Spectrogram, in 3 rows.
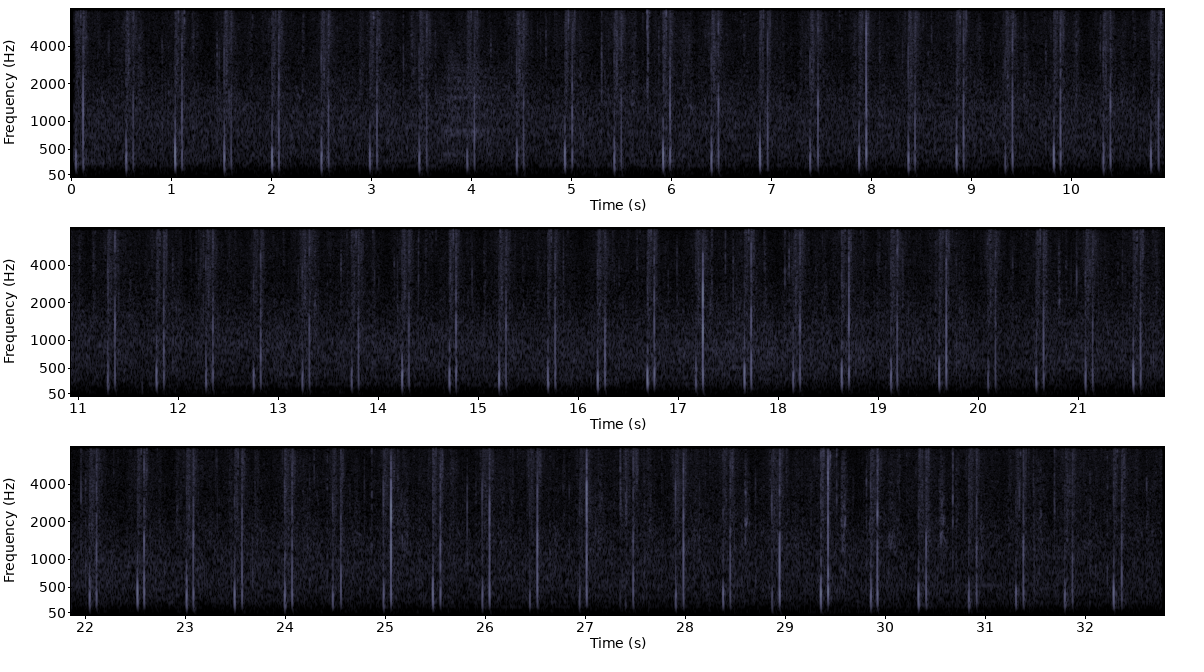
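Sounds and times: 
footsteps of women's low boots on concrete: 0.0s - 32.7s.

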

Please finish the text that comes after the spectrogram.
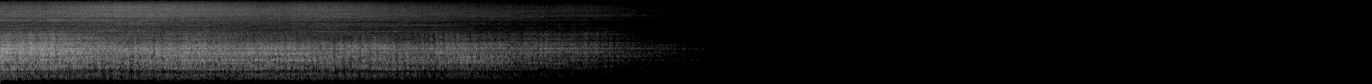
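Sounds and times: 
frightening drone: 0.0s - 6.8s.

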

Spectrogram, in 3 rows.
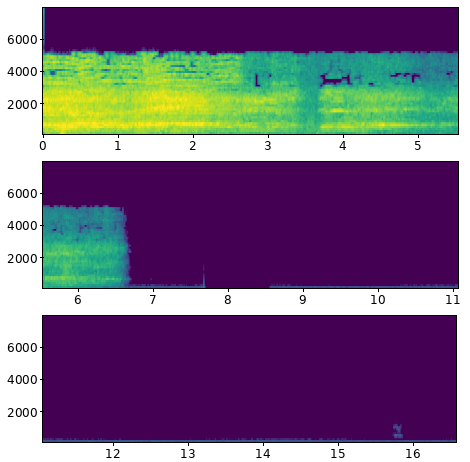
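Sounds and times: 
sheep bleating: 0.0s - 6.7s.

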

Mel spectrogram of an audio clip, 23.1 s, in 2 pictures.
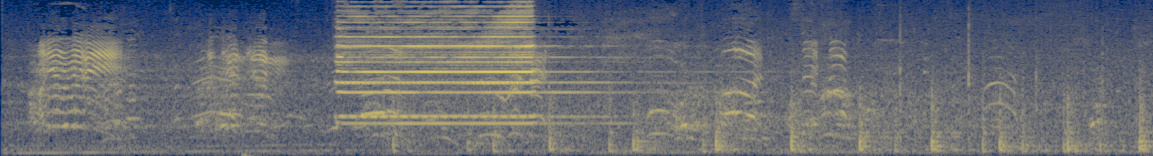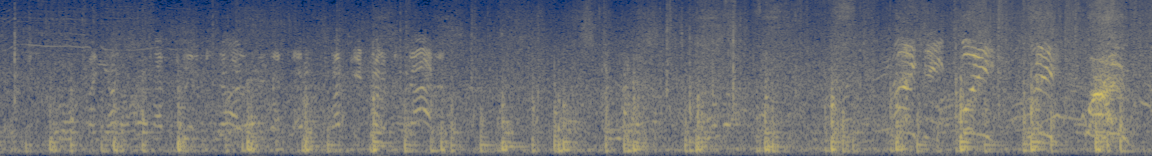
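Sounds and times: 
dragon boat race: 0.0s - 23.0s.

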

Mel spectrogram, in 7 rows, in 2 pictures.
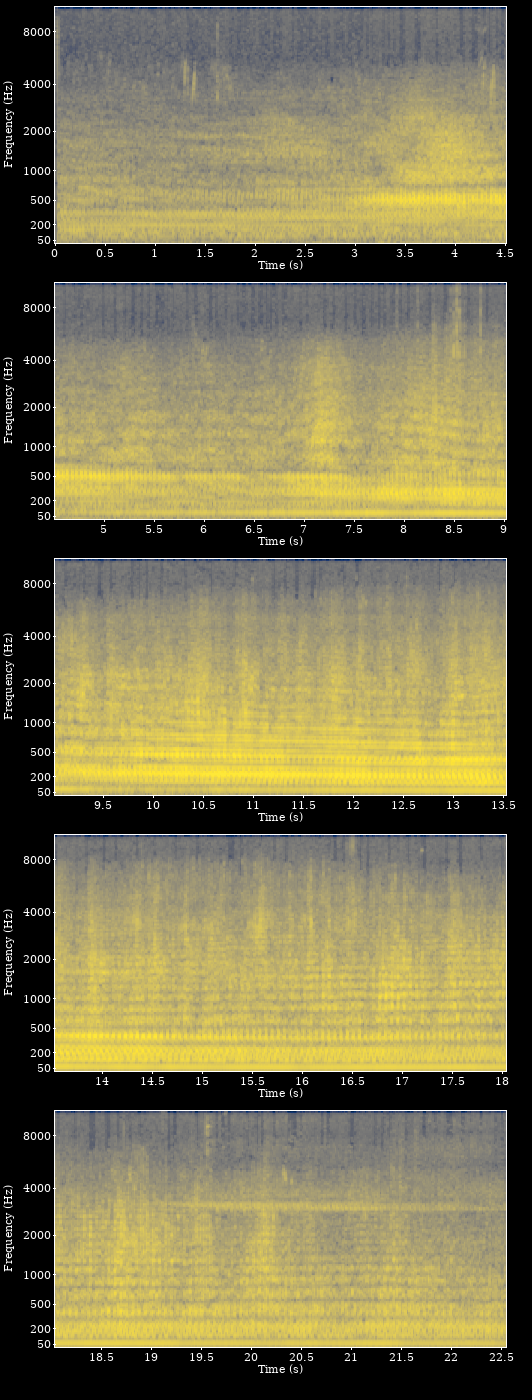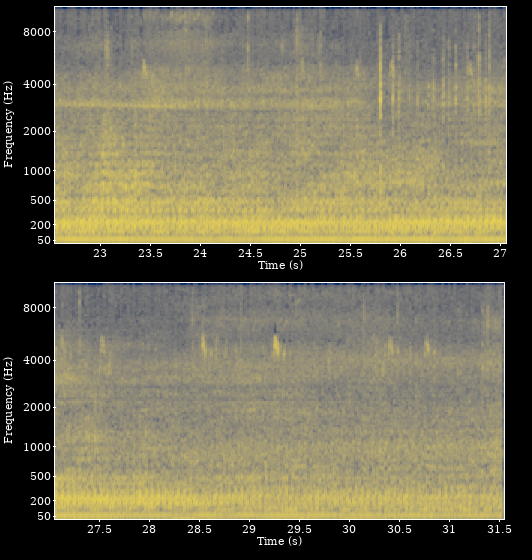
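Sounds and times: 
distant AT-6D Harvard Mk III aircraft passing: 0.0s - 31.5s.

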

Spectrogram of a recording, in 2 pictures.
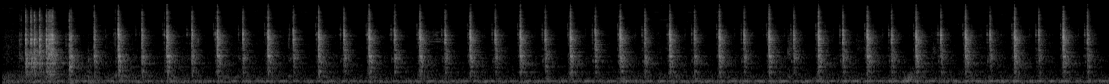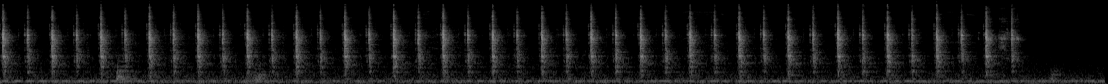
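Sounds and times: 
mechanical clock or watch ticking: 0.7s - 21.4s.

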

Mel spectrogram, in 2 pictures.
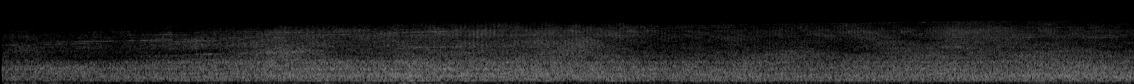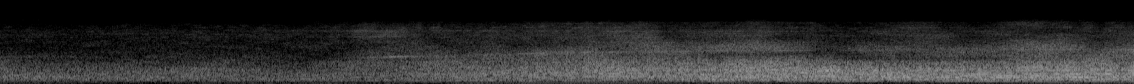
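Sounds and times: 
distant King Air 350 aircraft starting up: 0.1s - 22.6s.

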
